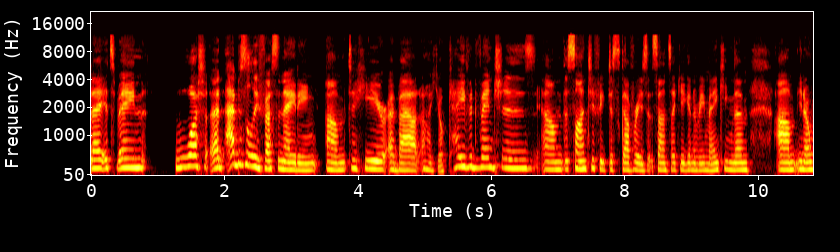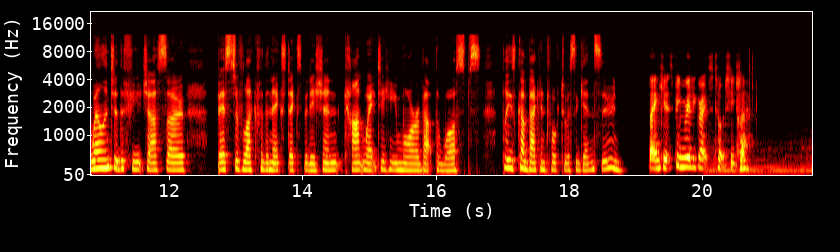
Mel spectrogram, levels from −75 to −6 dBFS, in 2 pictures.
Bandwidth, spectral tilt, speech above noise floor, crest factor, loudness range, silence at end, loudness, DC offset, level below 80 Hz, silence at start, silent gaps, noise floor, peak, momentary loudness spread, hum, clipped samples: 13 kHz; -4 dB/octave; 20 dB; 20 dB; 4 LU; 0 s; -24 LUFS; under 0.1%; -66 dBFS; 0 s; none; -44 dBFS; -6 dBFS; 8 LU; none; under 0.1%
